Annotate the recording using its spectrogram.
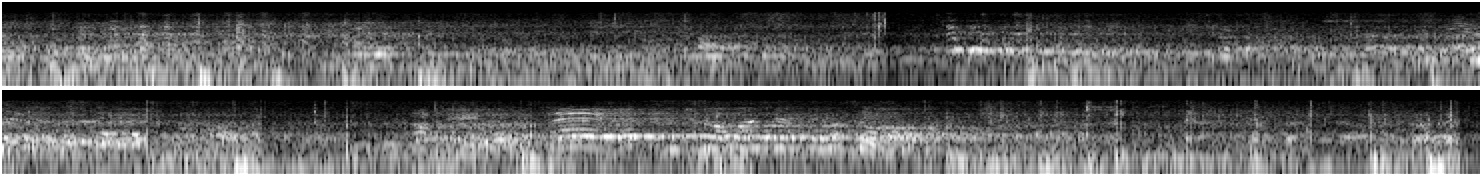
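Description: A ball thuds as it is kicked in a large echoing hall.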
